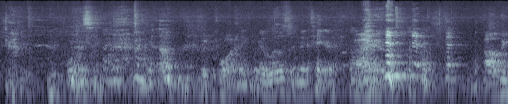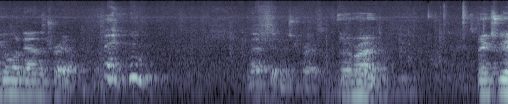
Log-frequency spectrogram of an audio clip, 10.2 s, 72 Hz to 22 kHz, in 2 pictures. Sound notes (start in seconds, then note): 3.6 group laughing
